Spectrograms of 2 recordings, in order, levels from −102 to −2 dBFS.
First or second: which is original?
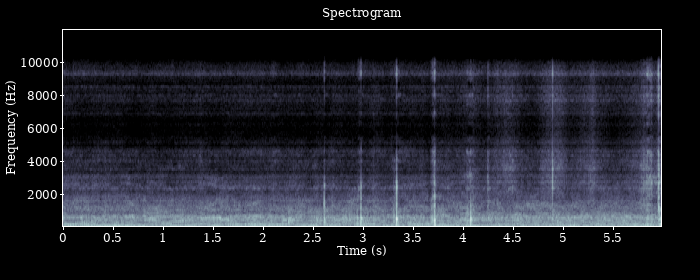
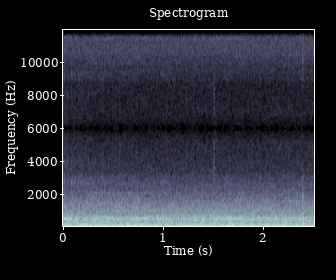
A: second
